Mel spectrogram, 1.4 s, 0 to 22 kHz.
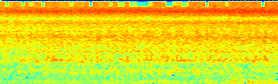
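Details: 2001 Dodge Durango 5.9L idling after water pump replacement, temperature normal: a busy, rattly chatter and hiss. Owner suspects a failing bearing in the fan clutch or AC pump clutch; chatter at idle.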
